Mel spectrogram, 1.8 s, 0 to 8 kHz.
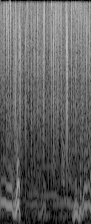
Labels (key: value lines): label: biophony, cascading saw
recorder: SoundTrap 600 or HydroMoth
